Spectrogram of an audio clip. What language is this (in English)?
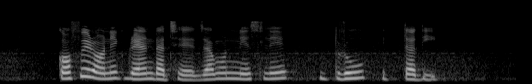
Bangla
